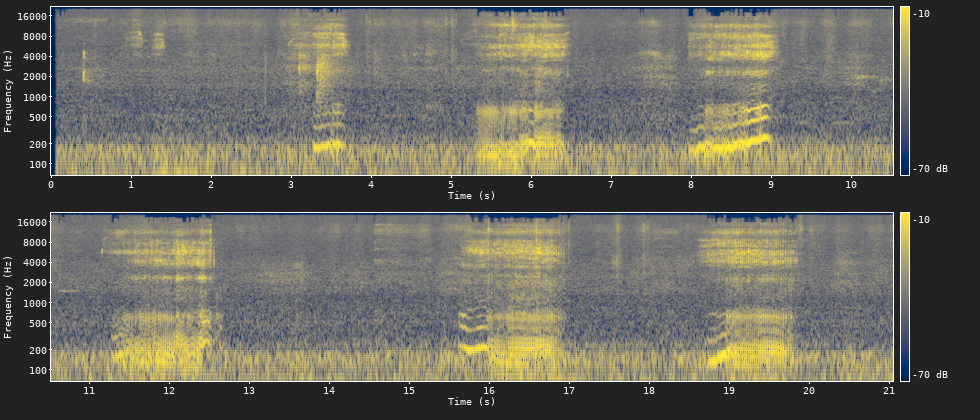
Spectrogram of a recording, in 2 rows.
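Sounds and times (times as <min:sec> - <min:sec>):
dog snoring: 0:03.2 - 0:03.8, 0:05.3 - 0:06.6, 0:08.0 - 0:09.1, 0:11.2 - 0:12.7, 0:15.6 - 0:17.1, 0:18.6 - 0:20.0
dog snorting: 0:03.2 - 0:03.8, 0:05.3 - 0:06.6, 0:08.0 - 0:09.1, 0:11.2 - 0:12.7, 0:15.6 - 0:17.1, 0:18.7 - 0:20.0.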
